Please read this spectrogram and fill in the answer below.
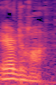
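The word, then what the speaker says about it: Erdoğan: And I want to get a little more H in it. Erdogan. We'll throw a little bit of very breathy H in that.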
